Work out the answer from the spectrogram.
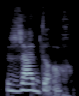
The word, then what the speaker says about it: J'adore: L'exemple que je donne souvent, c'est celui des anglophones qui disent souvent "J'adore" au lieu de "J'adore." Si vous prononcez mal le a dans adore, on comprend je dors.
